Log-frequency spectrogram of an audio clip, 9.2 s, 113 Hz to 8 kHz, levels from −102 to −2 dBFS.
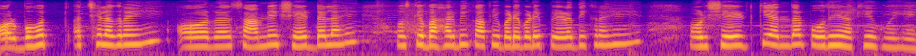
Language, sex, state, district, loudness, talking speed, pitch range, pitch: Hindi, female, Chandigarh, Chandigarh, -20 LUFS, 195 wpm, 245-280 Hz, 260 Hz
